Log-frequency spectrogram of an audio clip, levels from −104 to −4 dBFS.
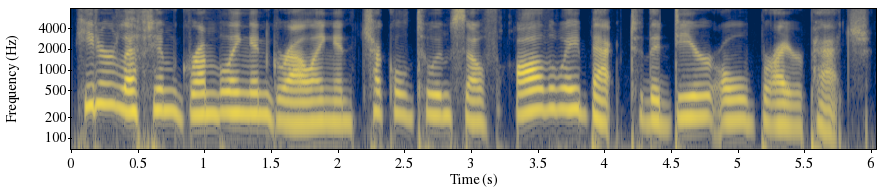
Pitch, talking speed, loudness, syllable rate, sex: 210 Hz, 200 wpm, -19 LUFS, 4.4 syllables/s, female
